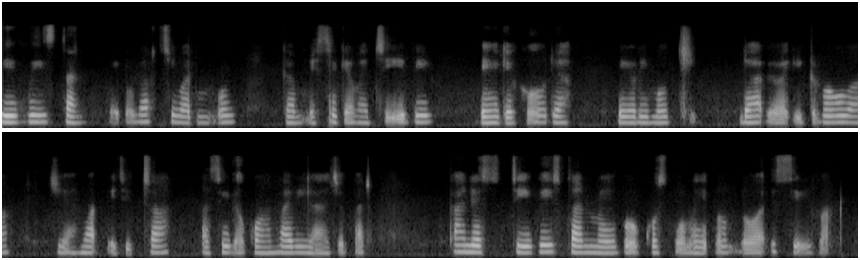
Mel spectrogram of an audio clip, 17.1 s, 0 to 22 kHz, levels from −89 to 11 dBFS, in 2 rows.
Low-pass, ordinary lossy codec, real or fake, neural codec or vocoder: 9.9 kHz; AAC, 48 kbps; fake; codec, 24 kHz, 0.9 kbps, WavTokenizer, large speech release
